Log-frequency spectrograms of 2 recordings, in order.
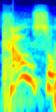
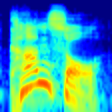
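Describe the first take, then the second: First: The second syllable is a reduced 'sul'. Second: The second syllable is a full 'sole'. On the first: The speaker calls it wrong. "there's no you in the word" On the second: The speaker calls it right. "The word is console. C-O-N-S-O-L-E. S-O-L-E"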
